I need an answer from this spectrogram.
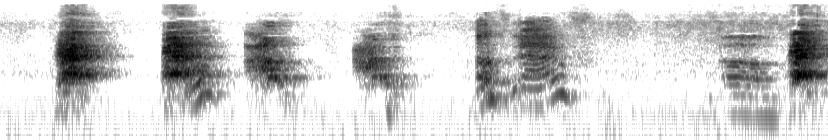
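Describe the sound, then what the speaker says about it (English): A dog barks about eight times in short, loud bursts, the barks spaced fairly evenly with brief pauses between them. "Are you barking at Wanda?"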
